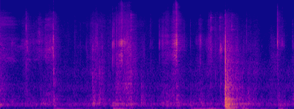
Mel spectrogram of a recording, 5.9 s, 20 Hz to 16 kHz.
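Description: Fine steel brush scratching carbon deposits out of a BMW N52 piston's ring groove in short, intermittent scrapes, with one sharper knock about four and a half seconds in.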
